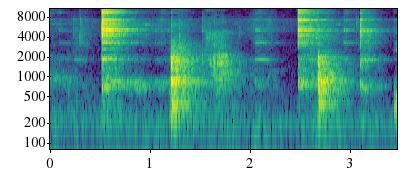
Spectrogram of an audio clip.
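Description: Quick mixing of ginger, cinnamon and other spices in a bowl, with several sharp clinks and scrapes of a utensil against the bowl at irregular intervals, close and moderately loud.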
